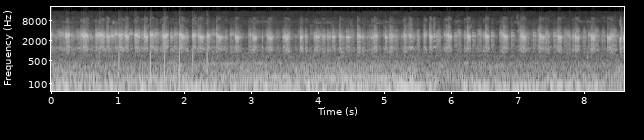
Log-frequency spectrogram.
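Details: Frogs in village rice fields croak in a busy overlapping chorus, with rattling clicks repeated several times a second and a few distinct louder pulses early on, all over a low steady hum.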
